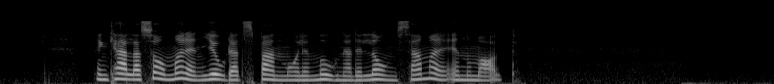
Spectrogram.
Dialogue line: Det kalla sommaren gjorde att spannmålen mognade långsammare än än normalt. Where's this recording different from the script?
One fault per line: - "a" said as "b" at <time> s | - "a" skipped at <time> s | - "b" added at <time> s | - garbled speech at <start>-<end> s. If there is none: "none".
- "Det" said as "Den" at 0.9 s
- "än" skipped at 4.7 s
